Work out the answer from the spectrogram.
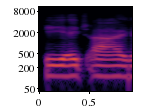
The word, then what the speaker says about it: phi: the greek letter phi p h i some pronounce it phi the proper pronunciation in greek is fe and uh you get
